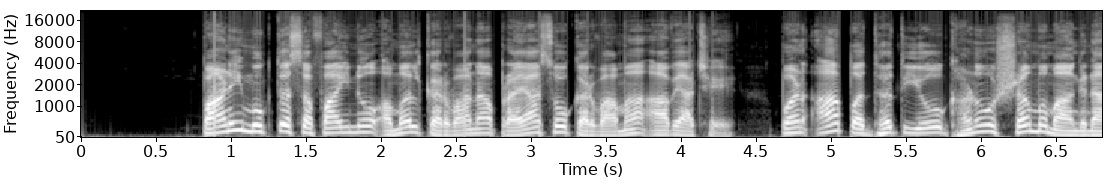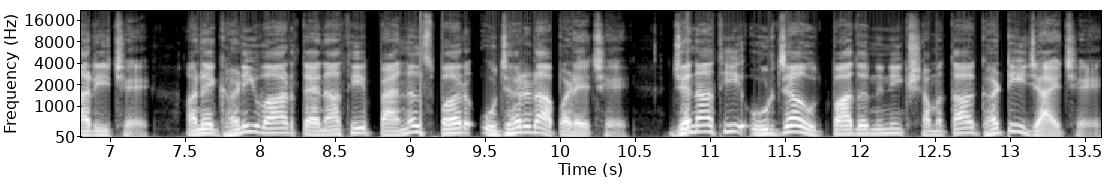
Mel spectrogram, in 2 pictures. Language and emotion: Gujarati, neutral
